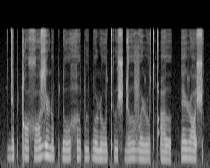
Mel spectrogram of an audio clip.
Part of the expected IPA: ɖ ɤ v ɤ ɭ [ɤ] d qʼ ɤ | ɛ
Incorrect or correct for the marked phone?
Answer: incorrect: o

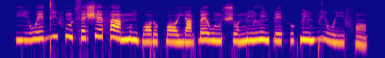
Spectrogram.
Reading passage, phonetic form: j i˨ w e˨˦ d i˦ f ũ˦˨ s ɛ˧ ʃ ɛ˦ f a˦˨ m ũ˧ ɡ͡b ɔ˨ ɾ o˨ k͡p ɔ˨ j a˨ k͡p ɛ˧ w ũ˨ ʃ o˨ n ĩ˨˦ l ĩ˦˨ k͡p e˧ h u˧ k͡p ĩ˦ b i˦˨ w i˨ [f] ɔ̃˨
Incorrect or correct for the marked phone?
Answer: correct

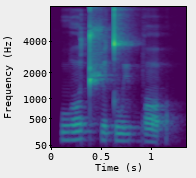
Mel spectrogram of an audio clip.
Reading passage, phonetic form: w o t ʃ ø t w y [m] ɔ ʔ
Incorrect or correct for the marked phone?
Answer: incorrect: b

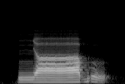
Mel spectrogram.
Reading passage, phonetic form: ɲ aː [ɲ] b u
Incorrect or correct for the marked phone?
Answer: incorrect: none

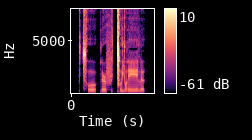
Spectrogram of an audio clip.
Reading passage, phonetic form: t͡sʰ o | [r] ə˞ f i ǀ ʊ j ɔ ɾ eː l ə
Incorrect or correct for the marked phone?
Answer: incorrect: ɾ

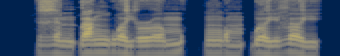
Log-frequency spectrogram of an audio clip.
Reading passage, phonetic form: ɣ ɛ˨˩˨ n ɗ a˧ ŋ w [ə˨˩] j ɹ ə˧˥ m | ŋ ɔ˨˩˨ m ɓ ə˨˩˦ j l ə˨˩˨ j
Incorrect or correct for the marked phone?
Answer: incorrect: ə˨˩˨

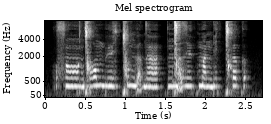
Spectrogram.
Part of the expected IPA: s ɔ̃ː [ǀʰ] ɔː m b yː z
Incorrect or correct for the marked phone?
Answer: incorrect: ɡ͡ǀ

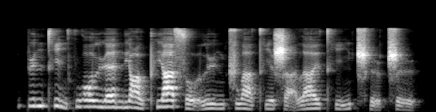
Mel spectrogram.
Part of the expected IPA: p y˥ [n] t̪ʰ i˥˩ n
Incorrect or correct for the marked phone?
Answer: correct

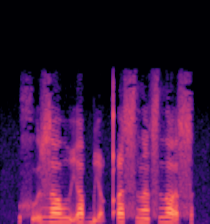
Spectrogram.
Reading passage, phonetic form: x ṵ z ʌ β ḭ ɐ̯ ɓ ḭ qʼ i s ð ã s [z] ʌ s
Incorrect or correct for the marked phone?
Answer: incorrect: ð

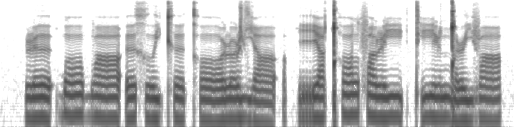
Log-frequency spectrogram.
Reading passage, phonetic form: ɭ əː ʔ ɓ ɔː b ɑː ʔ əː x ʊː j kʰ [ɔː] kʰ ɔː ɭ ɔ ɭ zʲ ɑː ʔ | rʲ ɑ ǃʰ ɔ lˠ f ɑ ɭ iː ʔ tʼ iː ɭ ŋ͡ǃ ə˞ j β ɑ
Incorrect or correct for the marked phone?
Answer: incorrect: əː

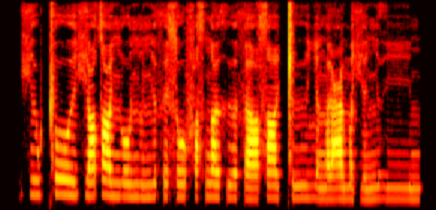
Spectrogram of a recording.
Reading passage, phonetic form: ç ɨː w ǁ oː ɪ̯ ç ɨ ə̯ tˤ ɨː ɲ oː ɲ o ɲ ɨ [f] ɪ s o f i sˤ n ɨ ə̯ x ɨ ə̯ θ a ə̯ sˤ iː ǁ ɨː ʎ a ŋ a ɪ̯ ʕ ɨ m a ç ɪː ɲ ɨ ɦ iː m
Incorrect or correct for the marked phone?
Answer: incorrect: θ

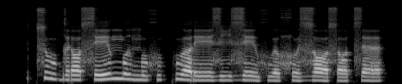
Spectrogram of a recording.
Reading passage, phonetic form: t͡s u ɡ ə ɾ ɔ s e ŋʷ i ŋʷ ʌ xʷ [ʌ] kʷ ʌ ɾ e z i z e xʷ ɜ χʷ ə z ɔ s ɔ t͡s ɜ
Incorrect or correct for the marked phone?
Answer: incorrect: ə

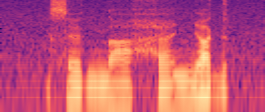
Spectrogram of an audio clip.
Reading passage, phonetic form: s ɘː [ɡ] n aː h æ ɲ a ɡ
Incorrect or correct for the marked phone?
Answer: correct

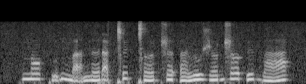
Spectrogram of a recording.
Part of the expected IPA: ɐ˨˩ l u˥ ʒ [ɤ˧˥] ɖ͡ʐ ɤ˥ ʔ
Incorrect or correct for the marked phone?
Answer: correct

